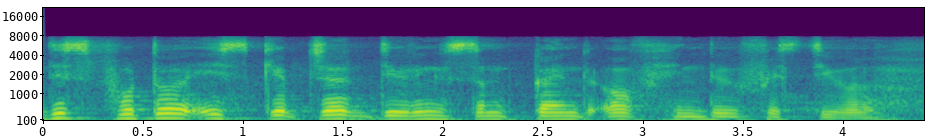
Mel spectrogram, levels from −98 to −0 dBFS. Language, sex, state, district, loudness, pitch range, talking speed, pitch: English, male, Arunachal Pradesh, Papum Pare, -16 LUFS, 110-135 Hz, 135 wpm, 120 Hz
